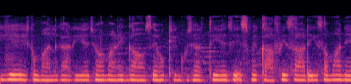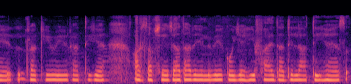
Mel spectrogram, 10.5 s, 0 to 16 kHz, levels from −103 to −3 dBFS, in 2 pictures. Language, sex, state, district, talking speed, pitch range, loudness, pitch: Hindi, female, Bihar, Lakhisarai, 170 wpm, 195-205 Hz, -32 LUFS, 200 Hz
